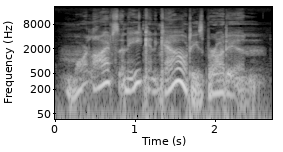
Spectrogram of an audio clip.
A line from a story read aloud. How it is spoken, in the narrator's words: the other whispered back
